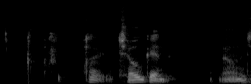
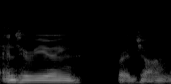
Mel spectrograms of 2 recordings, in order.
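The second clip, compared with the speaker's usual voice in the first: normal talking voice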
